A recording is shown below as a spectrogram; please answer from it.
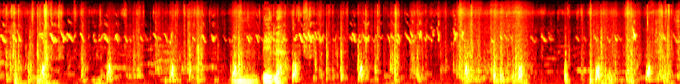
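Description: A hen clucks softly and repeatedly near her newly hatched chicks, whose thin peeps come through in quick bursts, while someone speaks briefly nearby.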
